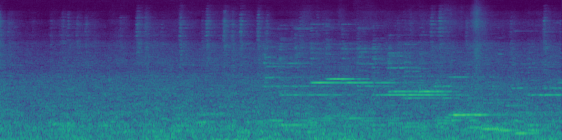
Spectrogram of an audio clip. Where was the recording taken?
in a subway station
